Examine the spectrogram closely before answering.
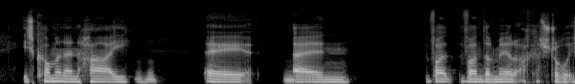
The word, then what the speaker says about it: Van der Merwe: coming in high, and Van der Meer, I struggle to say his name, man. Van der Meer, do you pronounce the W? Van der Merwe. Does he pronounce it like a V?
